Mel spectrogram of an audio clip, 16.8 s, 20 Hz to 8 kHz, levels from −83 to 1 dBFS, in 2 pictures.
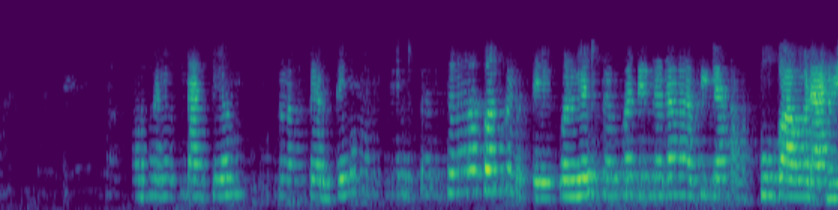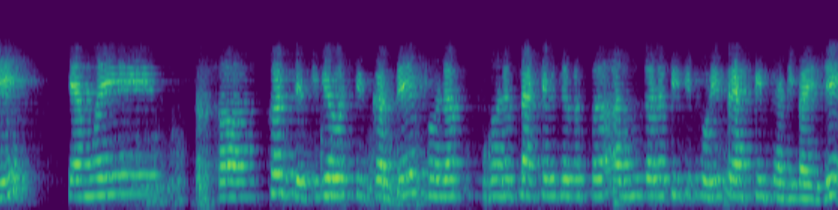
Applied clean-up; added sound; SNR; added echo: neural mask model DeepFilterNet 3.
